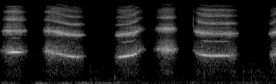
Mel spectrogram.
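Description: A Chupa Chups toy lollipop whistle is blown in about six shrill bursts, some short and some longer, each a high reedy tone that bends slightly in pitch, with brief silences between and no talking.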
